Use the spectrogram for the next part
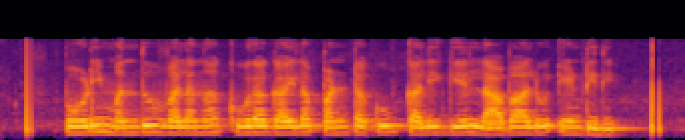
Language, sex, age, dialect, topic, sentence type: Telugu, male, 18-24, Telangana, agriculture, question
